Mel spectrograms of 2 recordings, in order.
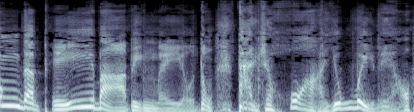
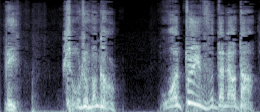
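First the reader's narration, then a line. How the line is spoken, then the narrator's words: Shouting through gritted teeth. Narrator (Chinese): 吴青天咬了咬牙，喝道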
